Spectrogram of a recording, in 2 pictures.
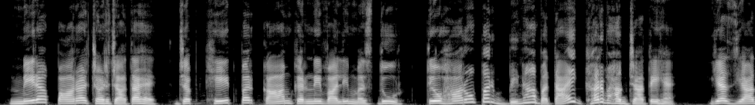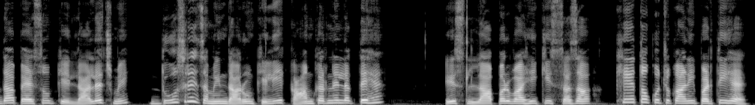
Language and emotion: Hindi, angry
